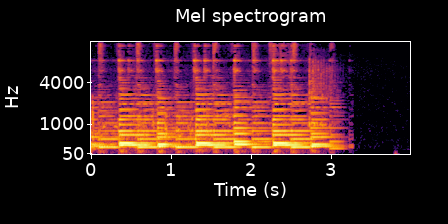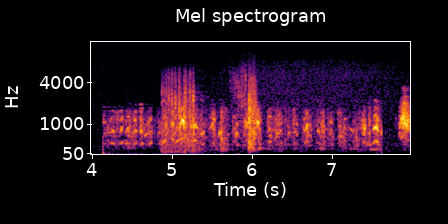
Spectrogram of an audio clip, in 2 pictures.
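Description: A chicken clucks in the King's Quest III computer game, giving short, scattered clucks right after a burst of game music cuts off.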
